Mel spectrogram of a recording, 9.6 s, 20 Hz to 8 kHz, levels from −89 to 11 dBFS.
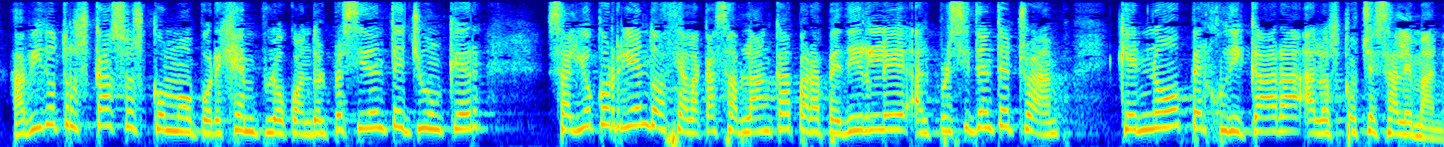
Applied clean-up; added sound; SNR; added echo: none; none; none; none.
